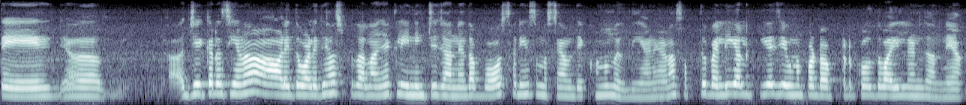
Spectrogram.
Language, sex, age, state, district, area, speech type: Punjabi, female, 30-45, Punjab, Mansa, urban, spontaneous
